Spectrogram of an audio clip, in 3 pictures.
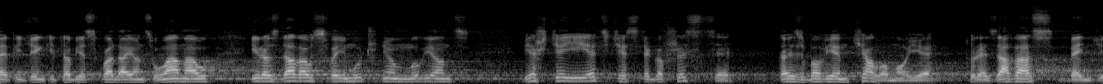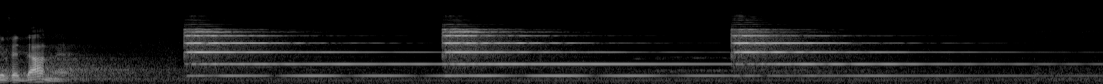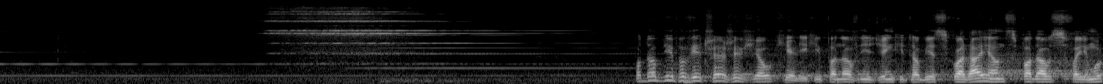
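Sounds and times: higher-pitched bell ring: 0:12.9 - 0:28.6
bell ringing: 0:12.9 - 0:28.7.

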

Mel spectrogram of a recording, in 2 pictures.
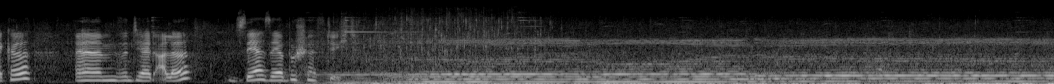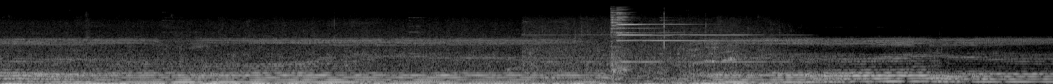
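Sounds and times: deep droning chanted mantra: 0:03.2 - 0:21.0.

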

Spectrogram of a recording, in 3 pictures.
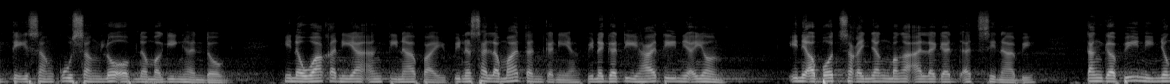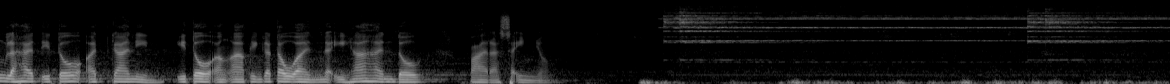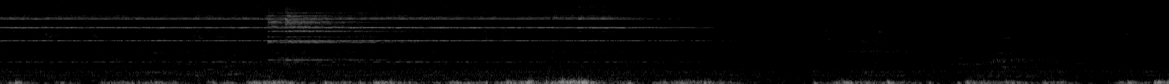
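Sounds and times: altar bell ringing: 0:18.3 - 0:31.0.

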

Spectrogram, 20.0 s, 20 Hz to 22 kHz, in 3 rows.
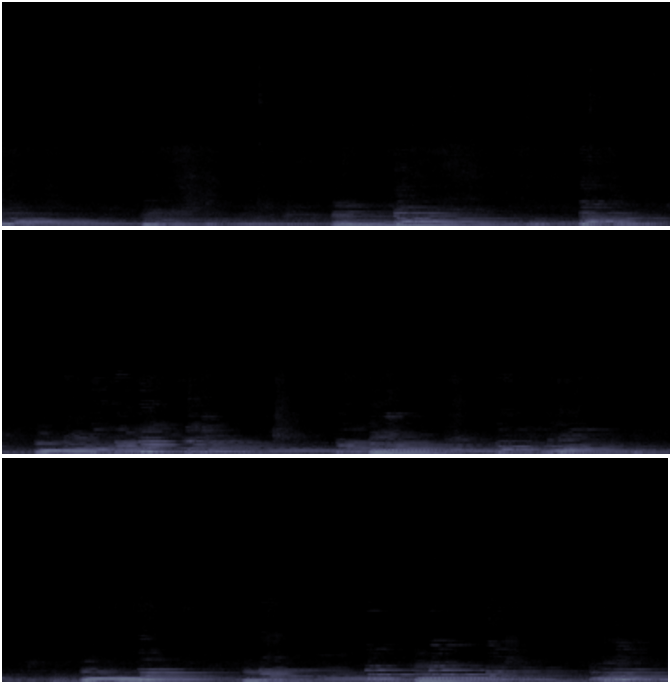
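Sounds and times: plucked lute chords: 0:00.0 - 0:20.0.

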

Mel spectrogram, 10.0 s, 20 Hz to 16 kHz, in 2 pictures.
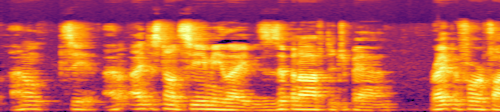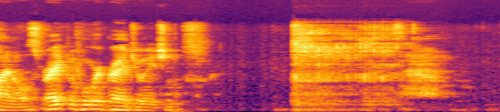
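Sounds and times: man breathy sigh: 0:08.8 - 0:09.5.

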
